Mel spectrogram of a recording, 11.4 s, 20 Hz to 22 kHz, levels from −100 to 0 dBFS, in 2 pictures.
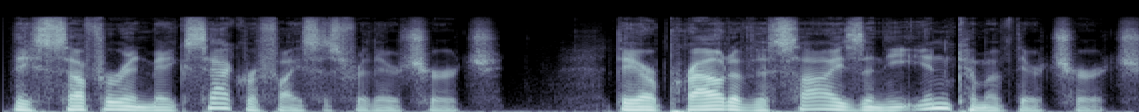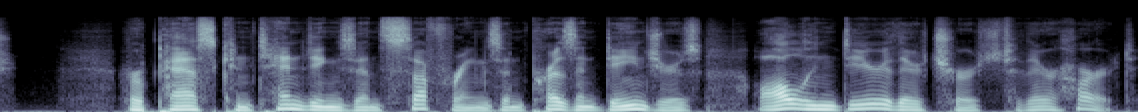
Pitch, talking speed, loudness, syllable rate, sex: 110 Hz, 185 wpm, -19 LUFS, 5.0 syllables/s, male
